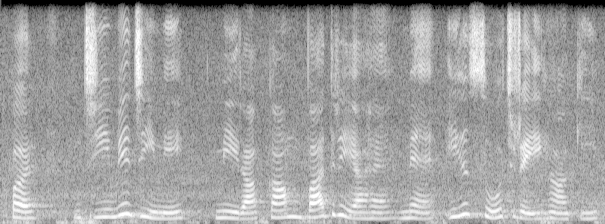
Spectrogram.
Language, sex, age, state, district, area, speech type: Punjabi, female, 18-30, Punjab, Pathankot, urban, spontaneous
